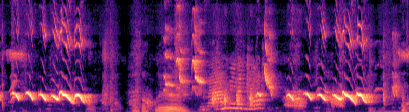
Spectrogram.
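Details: Tame, eagerly singing local black-naped oriole imitating a police car siren. Two bursts of quick repeated wavering whistles, about four per second, surround a middle passage of harsher notes and a human voice.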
